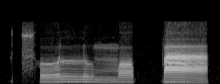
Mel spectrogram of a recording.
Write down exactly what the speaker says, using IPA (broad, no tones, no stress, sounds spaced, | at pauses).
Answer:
t͡sʰ o lː u mː ɔ pː a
